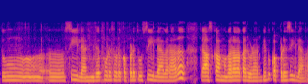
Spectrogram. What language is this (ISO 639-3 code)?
doi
